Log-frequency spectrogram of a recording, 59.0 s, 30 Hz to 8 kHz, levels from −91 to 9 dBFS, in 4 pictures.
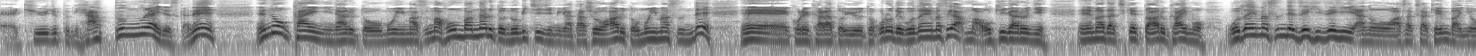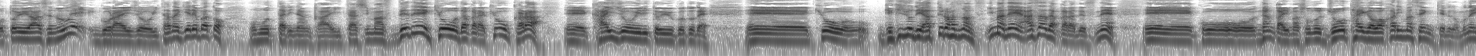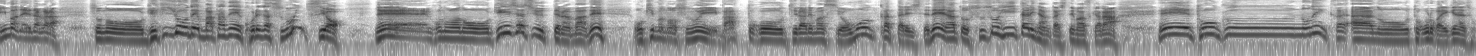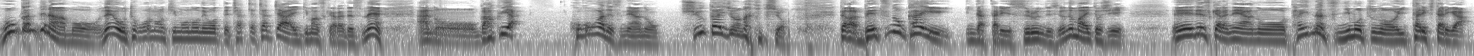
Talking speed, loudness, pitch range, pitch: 400 characters per minute, -15 LUFS, 140-210 Hz, 160 Hz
